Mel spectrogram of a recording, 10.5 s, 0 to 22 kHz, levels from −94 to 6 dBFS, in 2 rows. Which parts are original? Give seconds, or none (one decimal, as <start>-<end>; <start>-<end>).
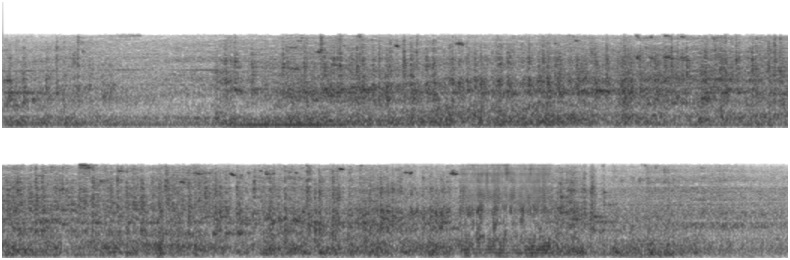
0.0-8.3; 8.9-10.5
